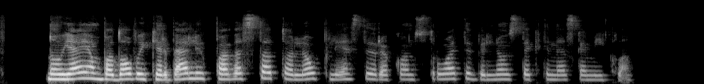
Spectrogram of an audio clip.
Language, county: Lithuanian, Vilnius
